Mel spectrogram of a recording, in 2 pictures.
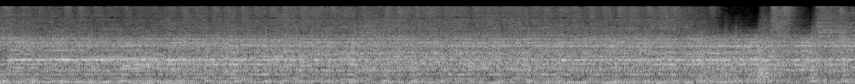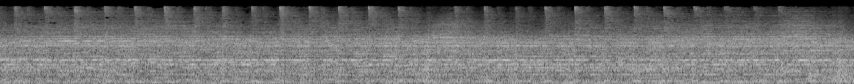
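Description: Live rock band playing loud: distorted electric guitars, bass and drums in one continuous dense wall of sound. About halfway through, the drums settle into a fast, even run of hits.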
